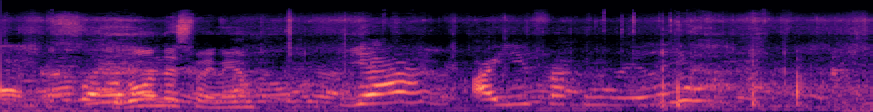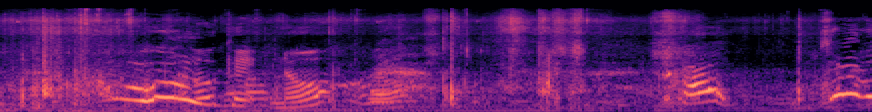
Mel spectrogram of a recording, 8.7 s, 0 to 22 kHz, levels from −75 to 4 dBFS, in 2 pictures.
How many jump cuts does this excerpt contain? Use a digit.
0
